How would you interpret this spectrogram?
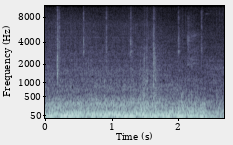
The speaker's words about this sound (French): Donc là par exemple, on s'arrête pour laisser passer une voiture qui arrive de l'autre côté.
